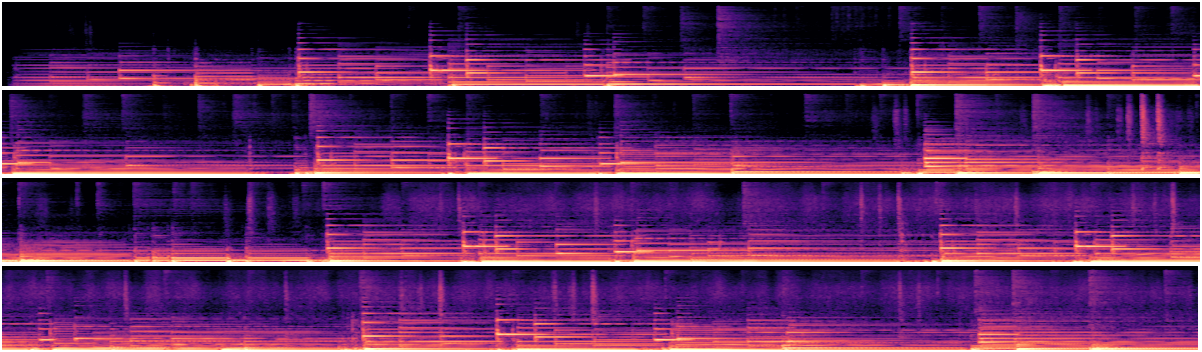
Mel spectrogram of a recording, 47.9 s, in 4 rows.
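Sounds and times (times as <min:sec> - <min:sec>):
jazz kolo folk dance music: 0:00.0 - 0:47.8.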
